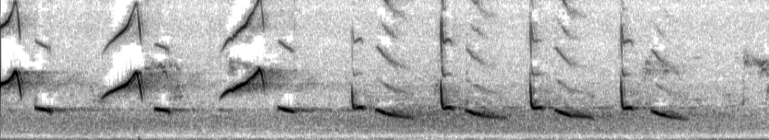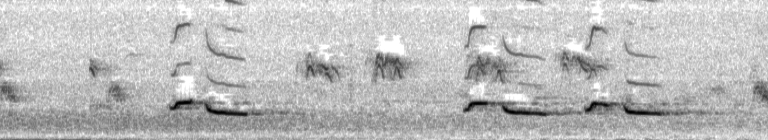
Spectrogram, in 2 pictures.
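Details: A Northern Mockingbird in a backyard mimics other birds with a varied string of bright whistles, chirps and down-slurred notes, some phrases repeated, over a low background hum.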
